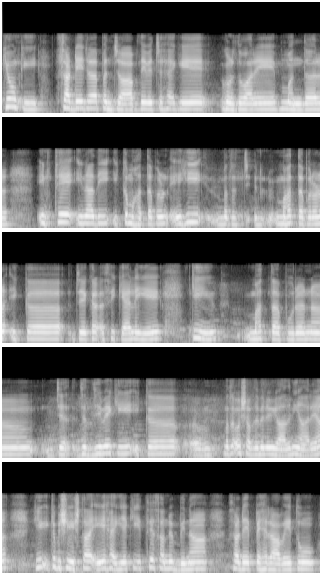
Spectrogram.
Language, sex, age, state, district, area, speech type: Punjabi, female, 30-45, Punjab, Mohali, urban, spontaneous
